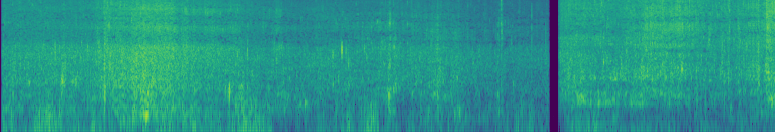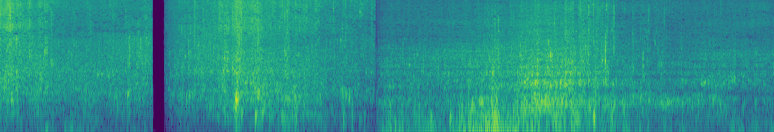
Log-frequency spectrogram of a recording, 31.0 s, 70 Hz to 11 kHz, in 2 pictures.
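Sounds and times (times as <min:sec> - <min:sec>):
waves washing at shore: 0:00.1 - 0:10.0, 0:10.7 - 0:30.9.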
